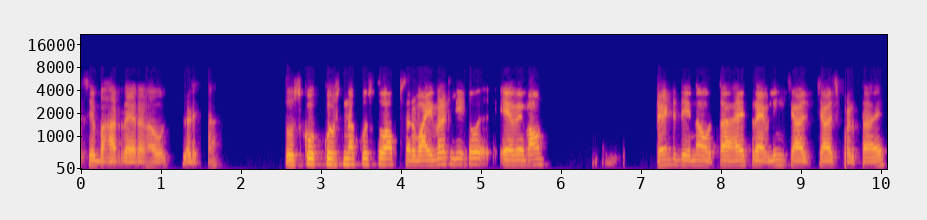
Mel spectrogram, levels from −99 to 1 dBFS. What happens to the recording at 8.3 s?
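At 8.3 s the speech continues cleanly, with no dropout, click, distortion or other fault at that moment.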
